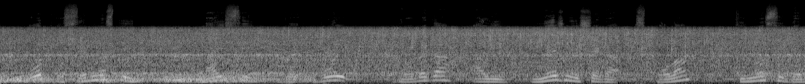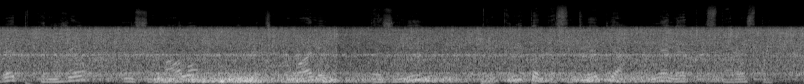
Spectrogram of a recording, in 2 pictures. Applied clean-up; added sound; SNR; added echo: none; Thunder / Rain; -5 dB; none.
